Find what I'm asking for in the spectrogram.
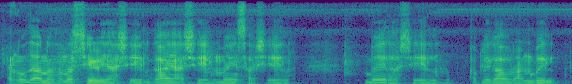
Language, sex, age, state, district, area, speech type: Marathi, male, 30-45, Maharashtra, Beed, rural, spontaneous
